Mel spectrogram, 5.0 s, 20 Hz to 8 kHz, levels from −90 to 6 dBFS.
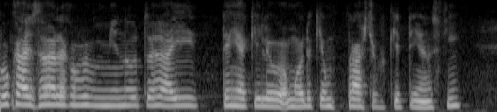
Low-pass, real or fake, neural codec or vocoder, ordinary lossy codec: none; real; none; none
